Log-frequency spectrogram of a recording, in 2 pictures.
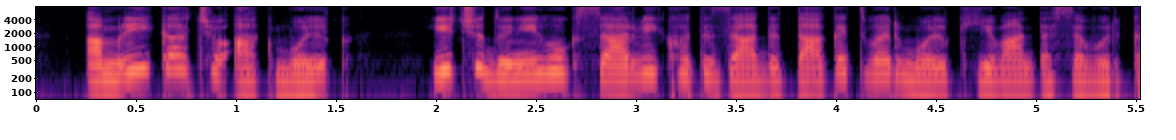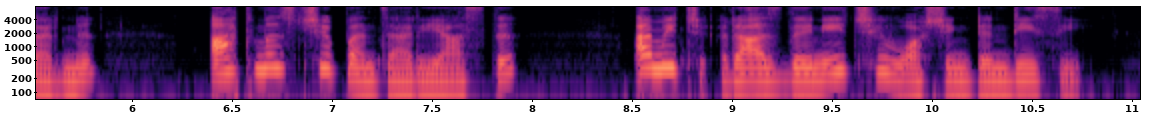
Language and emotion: Kashmiri, neutral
